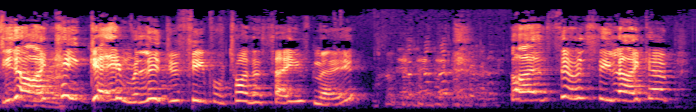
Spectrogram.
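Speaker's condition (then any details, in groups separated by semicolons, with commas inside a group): Athetoid cerebral palsy; with myotonia and ataxia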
